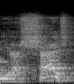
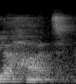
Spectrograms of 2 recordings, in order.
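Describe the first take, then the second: First: The middle consonant is a 'sh' sound. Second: The middle consonant is a throaty, r-like sound. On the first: The speaker calls it wrong. "a segunda palavra que a gente falava Yashad" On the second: The speaker calls it right. "o H vira um, um R ali"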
